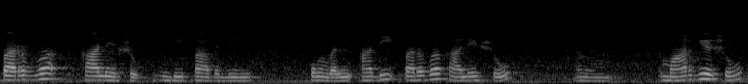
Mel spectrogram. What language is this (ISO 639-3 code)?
san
